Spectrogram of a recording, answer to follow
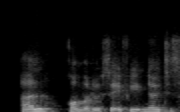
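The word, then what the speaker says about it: القَمَر: So you'll say ash-shamsu, al-qamaru. So if you notice, I've pronounced my lam here, I've not pronounced the lam here.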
